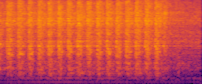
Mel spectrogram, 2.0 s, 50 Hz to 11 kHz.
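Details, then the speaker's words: 2005 Jaguar S-Type V6 that sat three years: the starter churns with even compression pulses, about nine a second, and never fires. The fuel pump draws only 1.6 amps instead of about 10, so there is no fuel pressure. "1.6 amp huh I don't really like that should be like 10 amps"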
